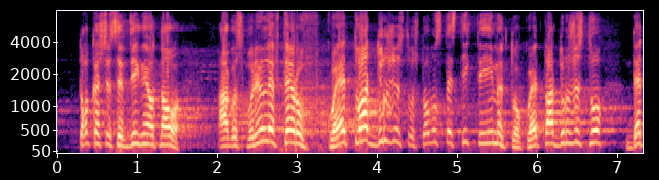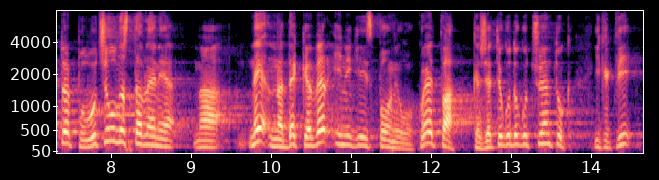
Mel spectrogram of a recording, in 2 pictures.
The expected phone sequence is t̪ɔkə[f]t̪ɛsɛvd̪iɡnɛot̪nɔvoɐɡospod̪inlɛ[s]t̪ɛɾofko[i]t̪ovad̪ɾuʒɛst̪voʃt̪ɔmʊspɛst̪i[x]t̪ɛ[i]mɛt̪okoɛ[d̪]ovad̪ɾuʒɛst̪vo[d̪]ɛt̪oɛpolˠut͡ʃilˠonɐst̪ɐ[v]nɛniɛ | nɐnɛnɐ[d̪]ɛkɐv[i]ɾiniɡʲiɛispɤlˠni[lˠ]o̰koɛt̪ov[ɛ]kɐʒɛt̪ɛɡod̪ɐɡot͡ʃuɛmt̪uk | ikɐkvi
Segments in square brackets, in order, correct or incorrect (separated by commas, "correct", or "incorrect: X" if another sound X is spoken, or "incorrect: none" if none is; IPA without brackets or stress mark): incorrect: ʃ, incorrect: f, incorrect: ɛ, correct, correct, incorrect: t̪, correct, correct, correct, incorrect: ɛ, correct, incorrect: a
